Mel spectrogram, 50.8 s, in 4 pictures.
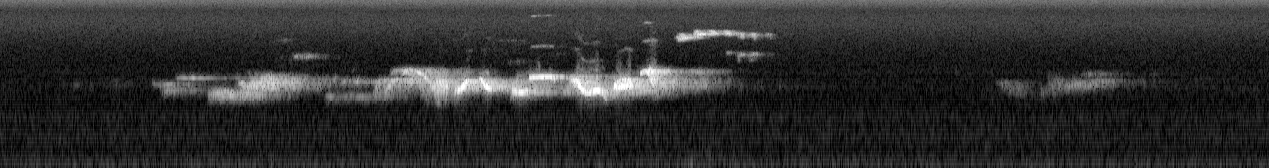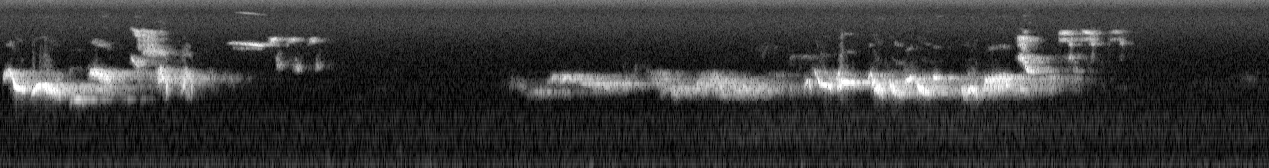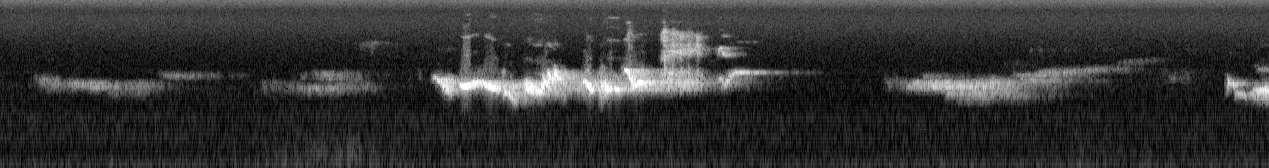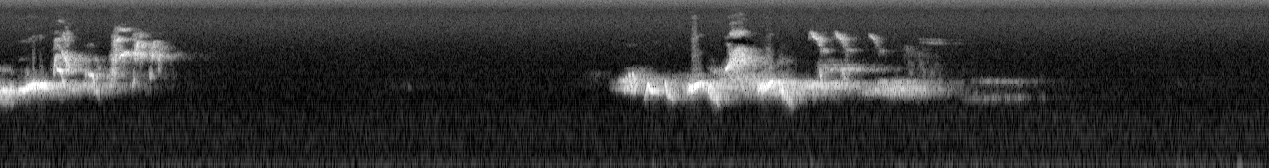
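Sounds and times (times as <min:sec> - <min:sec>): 
Eurasian blackbird song: 0:00.7 - 0:08.0, 0:09.9 - 0:11.6, 0:12.6 - 0:16.2, 0:17.7 - 0:24.1, 0:25.0 - 0:33.6, 0:34.2 - 0:40.1, 0:43.8 - 0:50.7.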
